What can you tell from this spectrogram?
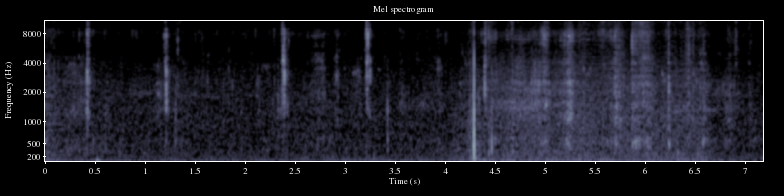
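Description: Faint eating sounds: a metal spoon clicking against a ceramic soup bowl several times, the sharpest click about four seconds in, followed by soft chewing.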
